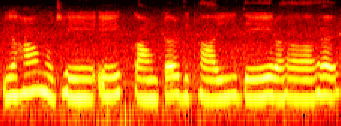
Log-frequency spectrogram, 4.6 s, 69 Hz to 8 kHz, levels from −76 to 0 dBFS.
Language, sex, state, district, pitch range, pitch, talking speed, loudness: Hindi, female, Madhya Pradesh, Katni, 205-225 Hz, 215 Hz, 105 wpm, -14 LUFS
